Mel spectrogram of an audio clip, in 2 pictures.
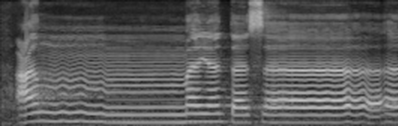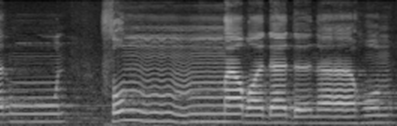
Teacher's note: gunah yang panjangnya itu terdengar panjang pada Nun dan mim yang Sukun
